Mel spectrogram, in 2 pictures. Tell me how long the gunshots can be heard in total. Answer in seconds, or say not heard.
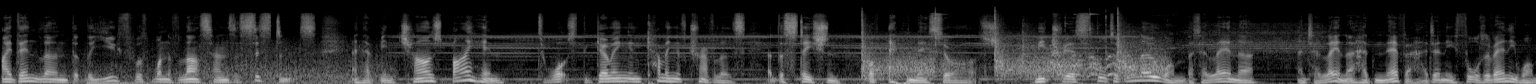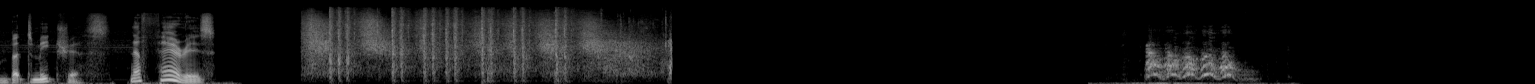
7 s.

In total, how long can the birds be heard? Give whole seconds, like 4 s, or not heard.
not heard.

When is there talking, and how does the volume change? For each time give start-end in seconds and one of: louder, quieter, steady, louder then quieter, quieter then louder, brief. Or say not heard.
0.0-17.5 steady.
